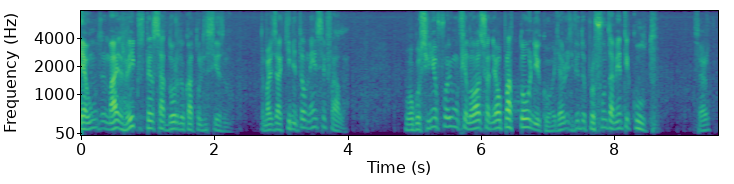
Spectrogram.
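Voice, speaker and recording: Talking at a very fast pace with lively intonation, the speaker leaves long, frequent pauses. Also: man, fairly high pitch for a man. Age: 80s+. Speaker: spiritist lecturer. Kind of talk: lecture. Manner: halting.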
